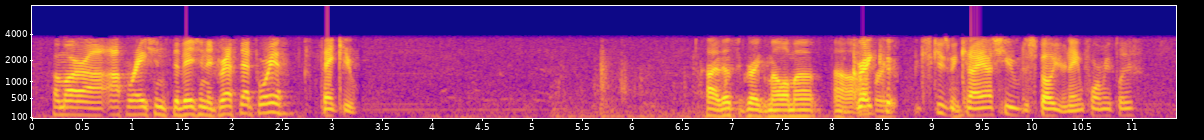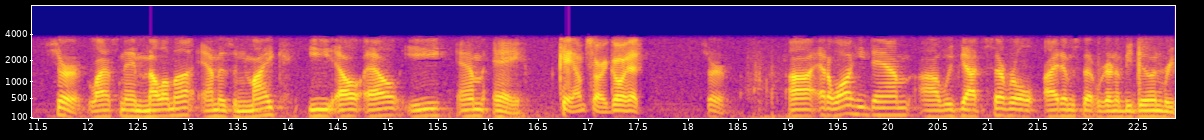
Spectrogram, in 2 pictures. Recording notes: Twice monthly conference calls to keep the basin informed.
